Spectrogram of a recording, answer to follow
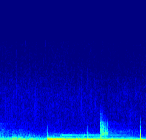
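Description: Background electronic music: held synth chords over deep kick-drum hits that drop sharply in pitch, with clap-like hits between them.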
